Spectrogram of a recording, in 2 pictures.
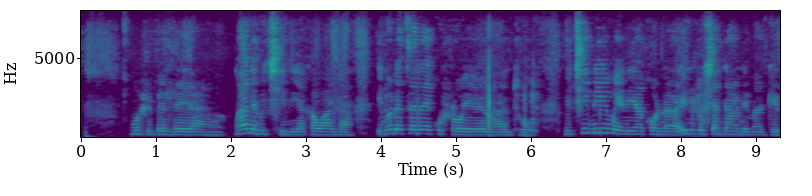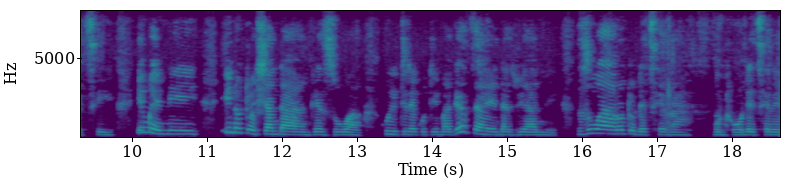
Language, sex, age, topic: Ndau, male, 36-49, health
